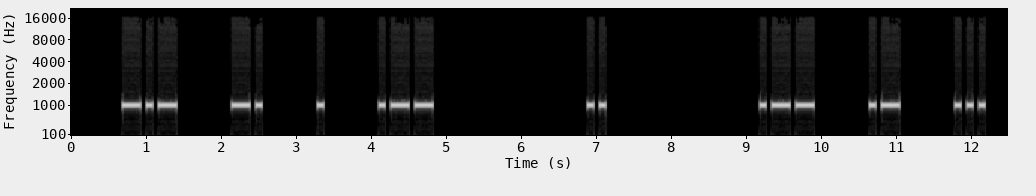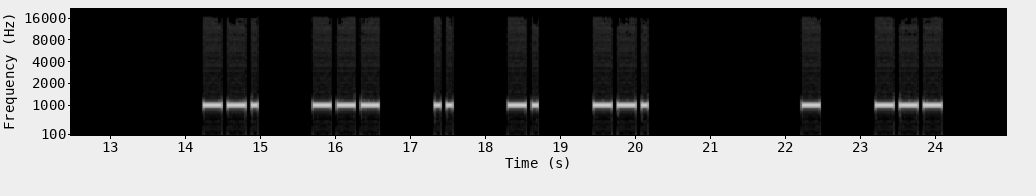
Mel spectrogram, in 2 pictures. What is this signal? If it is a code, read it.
Morse code, heard as a keyed tone, about 15 wpm, spaced as for 8 wpm, 1000 Hz. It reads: KNEW I WAS GOING TO
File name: qotdfiles / 8wpm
